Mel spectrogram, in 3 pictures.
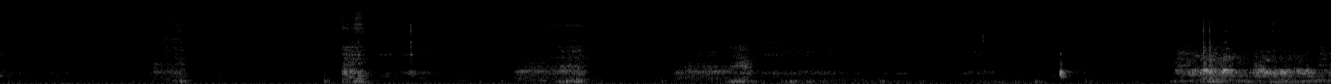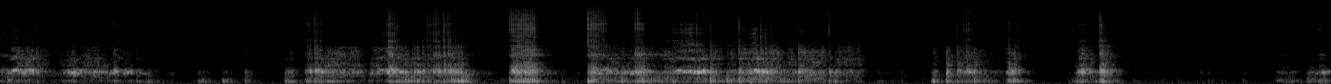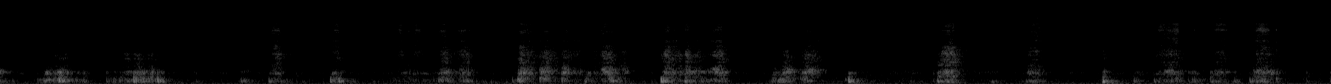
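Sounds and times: pen scratching on paper: 1.5 - 2.0, 3.4 - 4.4, 5.1 - 6.0, 6.7 - 9.0, 11.8 - 14.8, 16.4 - 18.1, 18.7 - 22.0, 26.1 - 28.3, 29.0 - 35.0, 36.0 - 37.2, 38.1 - 39.5.

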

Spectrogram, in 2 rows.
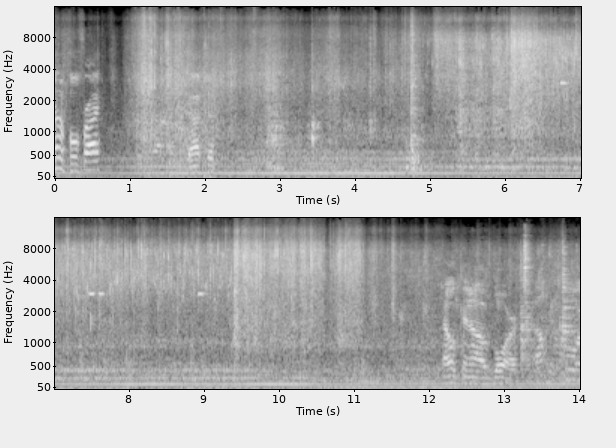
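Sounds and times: fries sizzling in deep fryer oil: 5.0 - 10.8.

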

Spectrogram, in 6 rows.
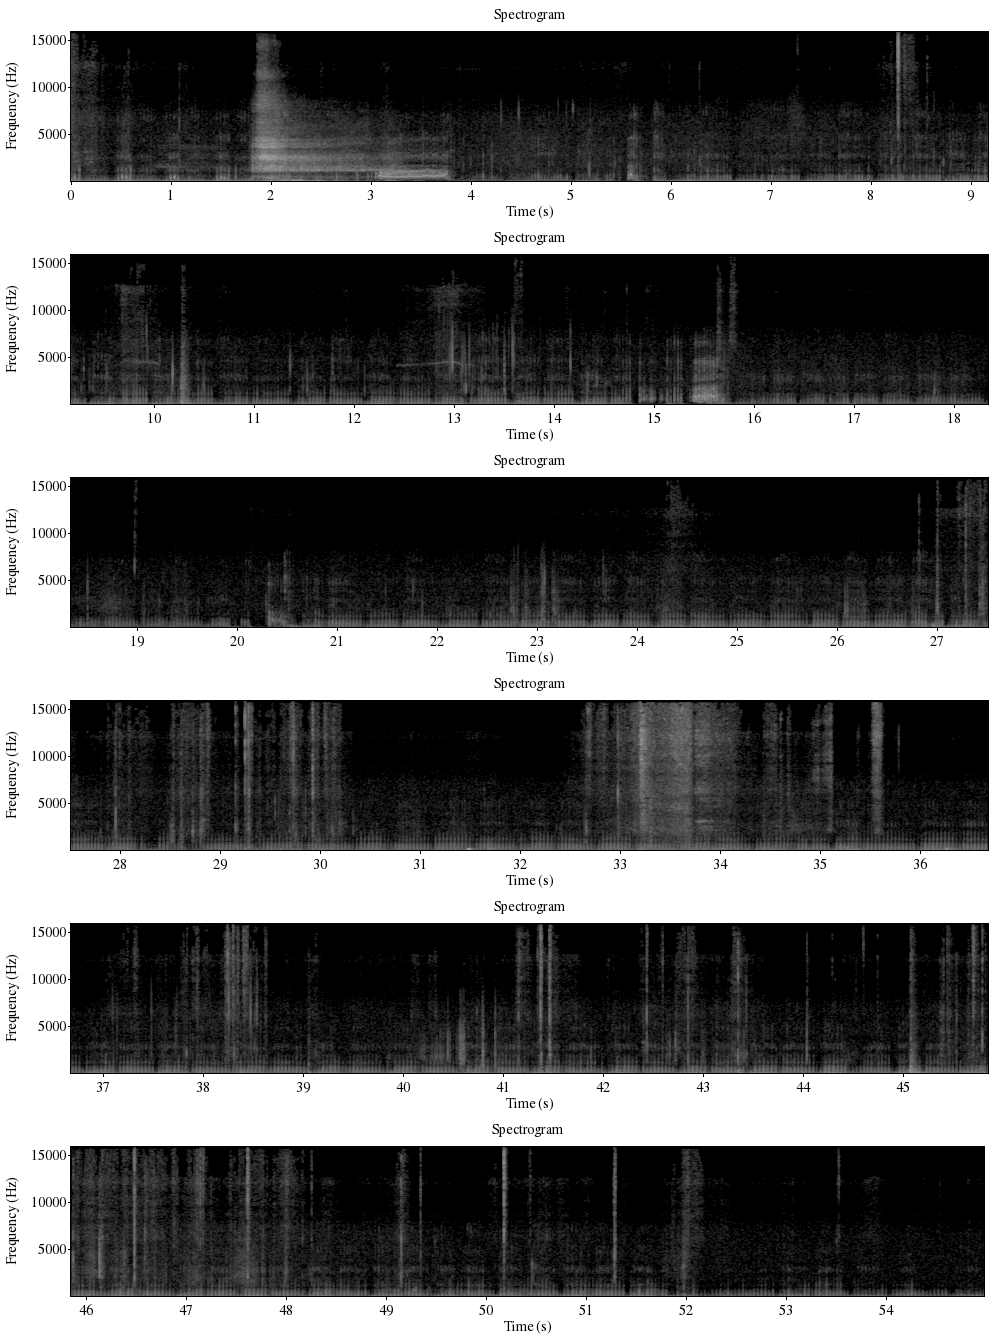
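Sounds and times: kitten purring: 0.0 - 54.9.

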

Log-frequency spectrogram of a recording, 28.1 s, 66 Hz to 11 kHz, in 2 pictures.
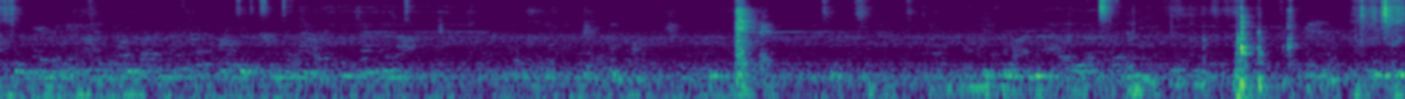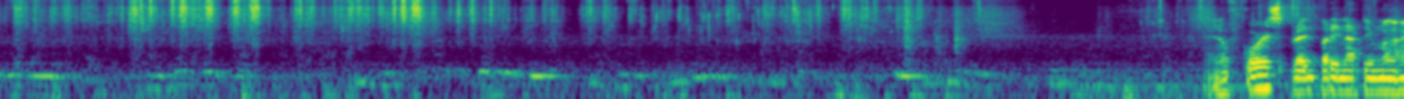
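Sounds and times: plastic and foil rustling: 13.5 - 24.3, 25.2 - 28.0
hands rubbing meat: 13.6 - 24.1.

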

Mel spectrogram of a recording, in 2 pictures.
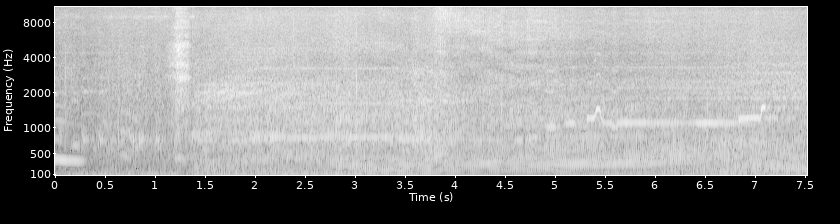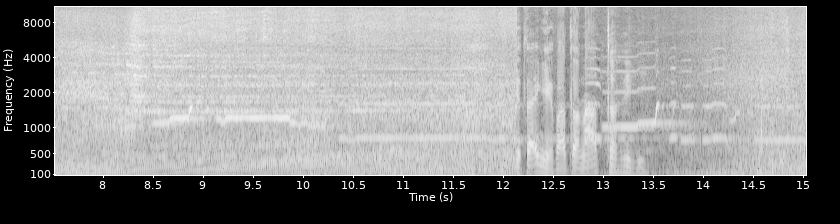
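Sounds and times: motorcycles passing on road: 0.0 - 15.0.

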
